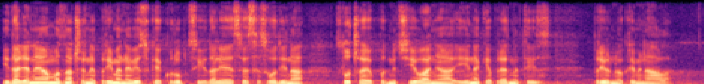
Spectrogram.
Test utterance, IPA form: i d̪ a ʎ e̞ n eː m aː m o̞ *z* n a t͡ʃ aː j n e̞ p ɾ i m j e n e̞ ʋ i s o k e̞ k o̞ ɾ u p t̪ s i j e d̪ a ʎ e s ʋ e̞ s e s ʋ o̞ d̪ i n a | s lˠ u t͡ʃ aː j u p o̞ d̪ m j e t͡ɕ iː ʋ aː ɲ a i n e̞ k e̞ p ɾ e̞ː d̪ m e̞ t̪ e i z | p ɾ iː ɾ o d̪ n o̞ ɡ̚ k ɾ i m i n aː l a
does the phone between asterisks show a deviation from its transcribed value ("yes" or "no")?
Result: no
